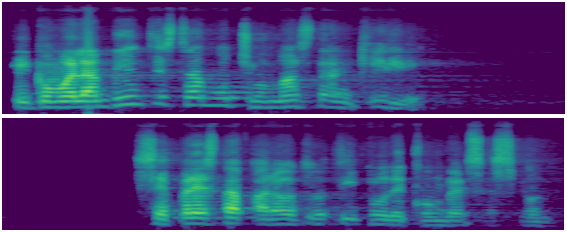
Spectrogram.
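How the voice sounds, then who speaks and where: Male pastor, fairly high voice, chatty sermon delivery, long hall reverb. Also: very animated, moderate pace, bright, forceful tone. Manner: conversational, acts out everyday scenes.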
